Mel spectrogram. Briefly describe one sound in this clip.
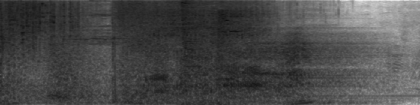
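A game card lands on the board with a loud magical whoosh and thud.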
